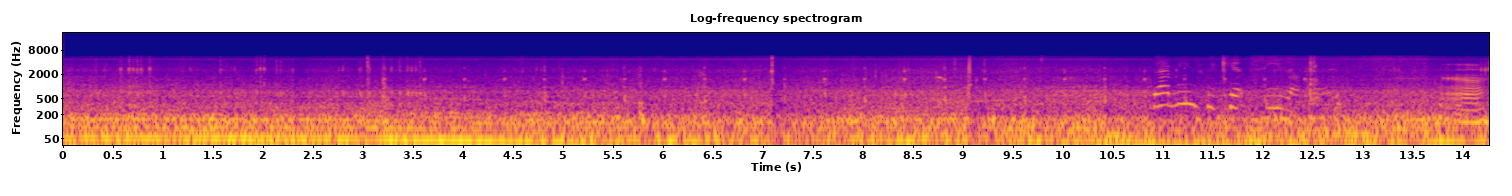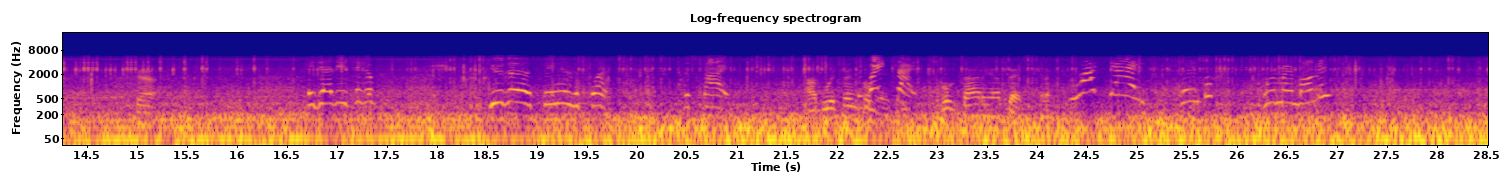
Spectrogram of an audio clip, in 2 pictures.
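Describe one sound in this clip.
A car engine rumbles low and steady, heard from inside the car.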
